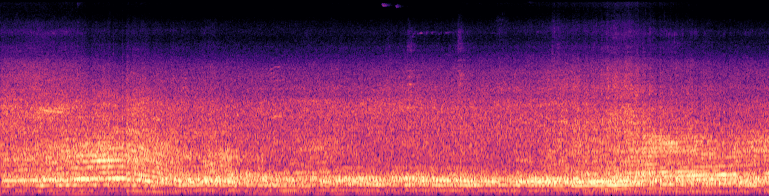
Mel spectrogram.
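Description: Steady urban traffic rumble dominated by a vehicle engine, its pitch dropping about two seconds in and climbing again near the end.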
